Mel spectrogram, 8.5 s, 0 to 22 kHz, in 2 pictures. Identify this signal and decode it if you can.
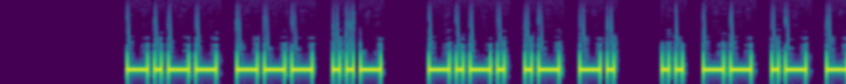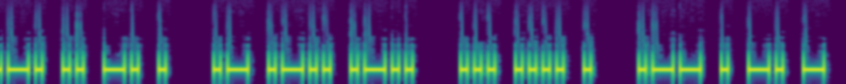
Morse code, heard as a keyed tone, about 34 wpm, 700 Hz. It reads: YOU CAN IMAGINE ALL SHE WENT
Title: Sentences from Top 1400 Words 35wpm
